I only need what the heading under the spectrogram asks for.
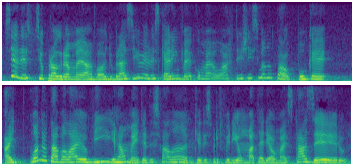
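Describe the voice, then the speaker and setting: High-voiced young Northeastern Brazilian woman with a cold. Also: brisk, darkish tone, slight background noise. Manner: colloquial, chatty. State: has a cold. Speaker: singer being interviewed. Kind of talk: casual storytelling in an interview.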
